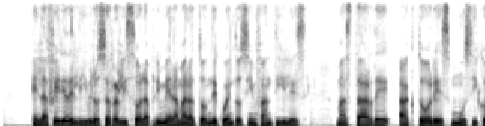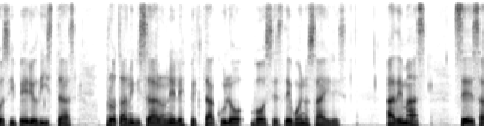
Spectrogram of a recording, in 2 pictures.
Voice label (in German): Argentinien W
